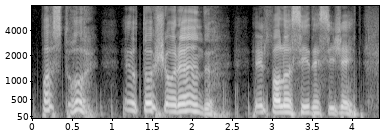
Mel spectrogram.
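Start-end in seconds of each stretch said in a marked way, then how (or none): 0.1-2.3 play-acted frail, enfeebled, weakened voice. A pastor retells what a healed man told him, imitating a weakened man.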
